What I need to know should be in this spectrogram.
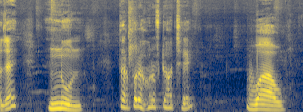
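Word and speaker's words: واو: নুন তারপরের হরফটা হচ্ছে ওয়াও ওয়া উচ্চারণ করার সময় আমাদের মুখটা গোল হবে এবং মাঝামাঝি আসলে মুখটা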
